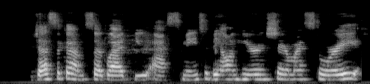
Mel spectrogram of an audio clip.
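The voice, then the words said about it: Southern US accent. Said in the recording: “just love listening to the Southern accent”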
